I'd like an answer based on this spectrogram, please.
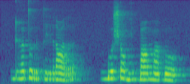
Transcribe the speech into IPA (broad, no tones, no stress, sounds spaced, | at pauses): ɖʱ ɐ t̪ o r t̪ i r ɑ r | ɡ͡b o s ɽ ɔ ɡ ĩ k͡p ɑ m ɑ̃ ɓ o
